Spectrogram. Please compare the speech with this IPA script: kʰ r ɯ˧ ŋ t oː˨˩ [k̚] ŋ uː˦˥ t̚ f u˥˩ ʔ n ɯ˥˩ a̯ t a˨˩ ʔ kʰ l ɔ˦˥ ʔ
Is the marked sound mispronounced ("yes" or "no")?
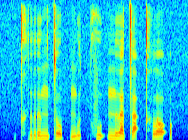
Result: yes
